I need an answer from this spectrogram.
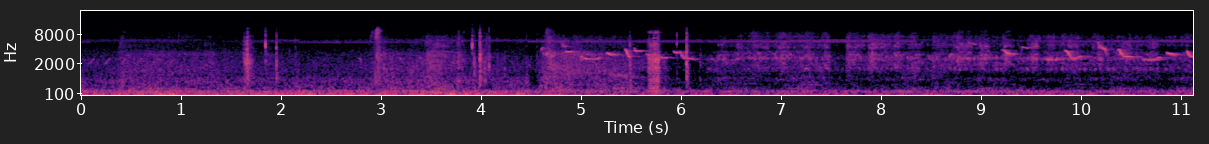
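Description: Small birds chirping in quick, short notes from about four seconds in, over a steady thin high tone and a low rumble, with a few sharp clicks.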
